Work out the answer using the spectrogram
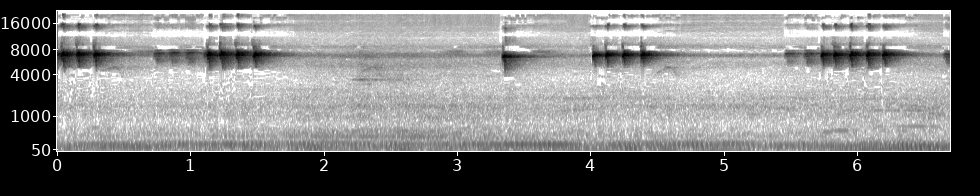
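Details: Nonstop 'nagih hutang' style song from a champion Blue-crowned hanging parrot: piercing, very high chirps delivered in fast clusters of four or five notes, repeated roughly every second and a half, plus a lone sharp note between.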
